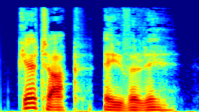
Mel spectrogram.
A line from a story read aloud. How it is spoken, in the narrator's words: said Voldemort softly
